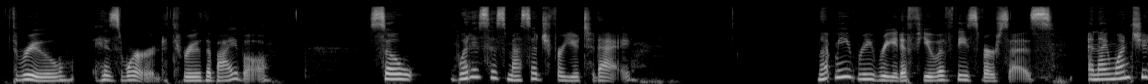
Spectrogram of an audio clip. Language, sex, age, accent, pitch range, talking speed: English, female, 20-39, American, 170-215 Hz, 135 wpm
